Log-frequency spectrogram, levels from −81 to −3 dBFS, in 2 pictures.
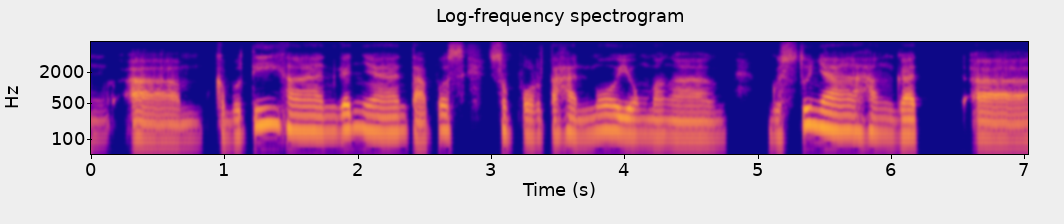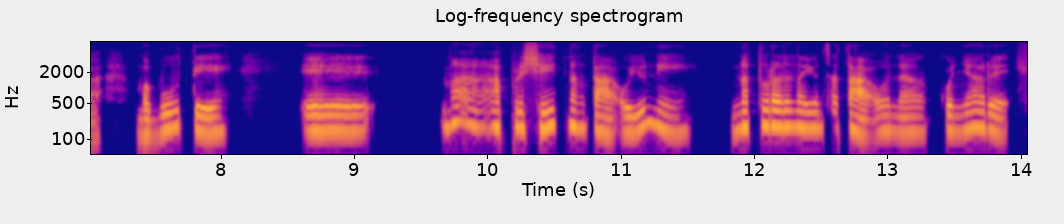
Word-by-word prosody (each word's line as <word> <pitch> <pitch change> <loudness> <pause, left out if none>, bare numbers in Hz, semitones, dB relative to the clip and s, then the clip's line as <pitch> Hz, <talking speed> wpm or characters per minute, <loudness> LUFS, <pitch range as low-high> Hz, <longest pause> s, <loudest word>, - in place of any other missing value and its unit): um, 100 -3 -1 0.2
kabutihan 145 - -1
ganyan, 145 -3 0
tapos 150 -1 -1 0.2
suportahan 125 -1 -3
mo 150 +2 0
yung 130 -3 0
mga 115 -2 -5 0.3
gusto 120 +10 -3
niya 155 -5 +2
hangga't, 125 -2 -1 0.4
ah, 105 -1 +1 0.3
mabuti, 140 +2 +2 0.6
eh, 150 0 +3 0.6
maa-appreciate 175 -2 +1
ng 180 -3 +1
tao 140 -3 +4
'yon 185 +8 0
eh. 145 -3 -5 0.3
Natural 180 +2 +4
na 175 - +3
yon 170 - 0
sa 175 - -3
tao 130 +4 +5
na 140 0 -3
kunyari 155 -2 +1
145 Hz, 110 wpm, -25 LUFS, 125-165 Hz, 0.6 s, tao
